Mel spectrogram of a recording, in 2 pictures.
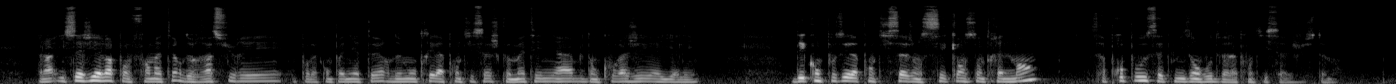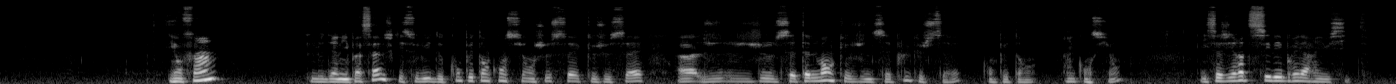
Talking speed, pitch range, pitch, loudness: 150 wpm, 120-155 Hz, 135 Hz, -24 LUFS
